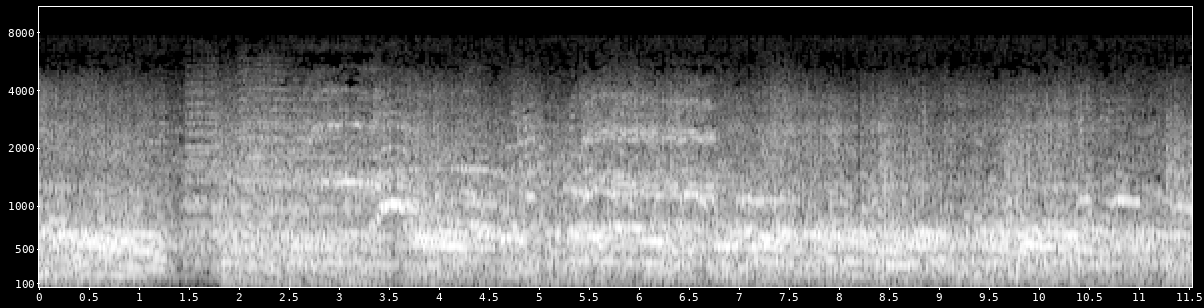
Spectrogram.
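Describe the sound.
Loud, continuous roar of German warplane engines diving low toward a road and a bus, their droning pitch sliding downward again and again, with indistinct crowd voices buried in the din.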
